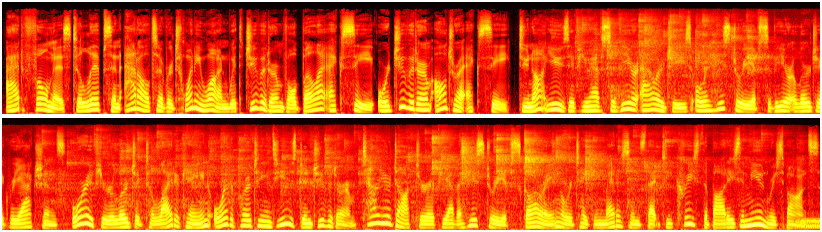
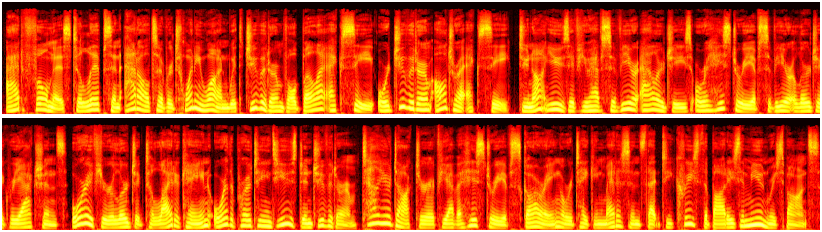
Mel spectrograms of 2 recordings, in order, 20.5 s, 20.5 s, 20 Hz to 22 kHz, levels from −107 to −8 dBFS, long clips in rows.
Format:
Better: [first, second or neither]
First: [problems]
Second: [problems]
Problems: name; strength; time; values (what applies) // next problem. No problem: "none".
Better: second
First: background music; noticeable; from 7 s on; 10 dB below the speech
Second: none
